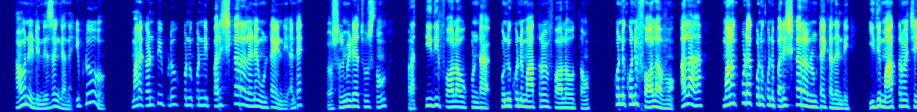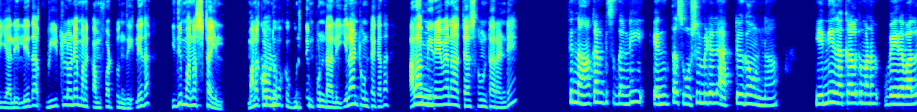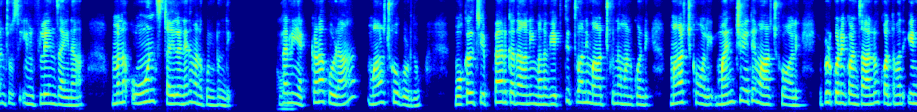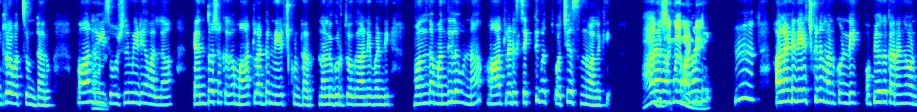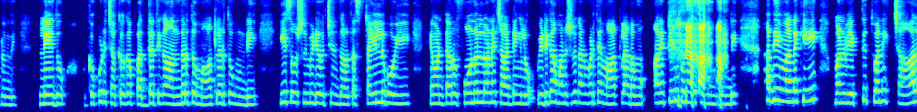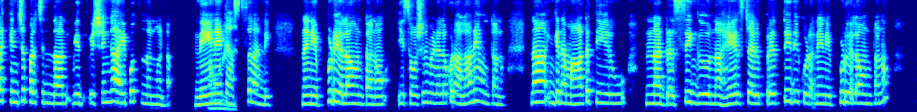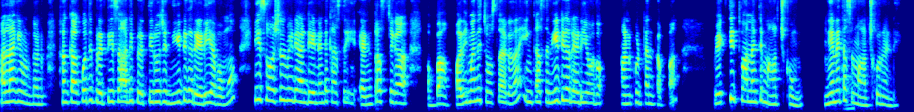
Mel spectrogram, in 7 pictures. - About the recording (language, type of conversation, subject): Telugu, podcast, సోషల్ మీడియా మీ స్టైల్ని ఎంత ప్రభావితం చేస్తుంది?
- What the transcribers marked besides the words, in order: in English: "సోషల్ మీడియా"; in English: "ఫాలో"; in English: "ఫాలో"; in English: "ఫాలో"; tapping; in English: "కంఫర్ట్"; in English: "స్టైల్"; in English: "సోషల్ మీడియాలో యాక్టివ్‌గా"; in English: "ఓన్"; in English: "ఇంట్రోవర్ట్స్"; in English: "సోషల్ మీడియా"; in English: "సోషల్ మీడియా"; laugh; in English: "సోషల్ మీడియాలో"; in English: "హెయిర్ స్టైల్"; in English: "నీట్‌గా రెడీ"; in English: "సోషల్ మీడియా"; in English: "ఇంట్రెస్ట్‌గా"; in English: "నీట్‌గా రడీ"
